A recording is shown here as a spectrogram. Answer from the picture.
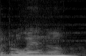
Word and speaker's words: Blueno: Yeah, Blueno.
